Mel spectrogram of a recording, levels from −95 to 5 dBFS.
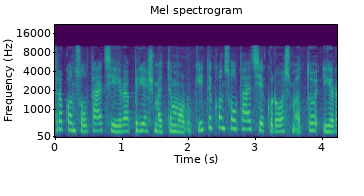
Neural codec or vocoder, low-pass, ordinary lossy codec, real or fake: none; 9.9 kHz; MP3, 96 kbps; real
